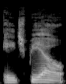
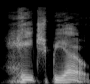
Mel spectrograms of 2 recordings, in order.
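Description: First: The letter H starts without an h sound. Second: The letter H starts with an added h sound. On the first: "instead of HBO" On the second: "a lot of people in Britain say HBO"

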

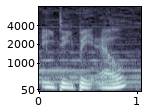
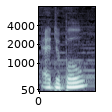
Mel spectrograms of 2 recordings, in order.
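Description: First: It is not said like the word edible. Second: It is said like the word edible. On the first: The speaker calls it right. "it's pronounced edbl" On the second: The speaker calls it wrong. "I was pronouncing it edible"

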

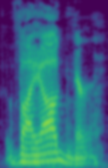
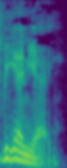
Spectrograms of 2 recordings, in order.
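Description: First: The word is pronounced literally, letter by letter. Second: The word is pronounced differently from its spelling. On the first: The speaker calls it wrong. "it looks like the word should be pronounced Viognier" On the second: The speaker calls it right. "but it's Viognier"

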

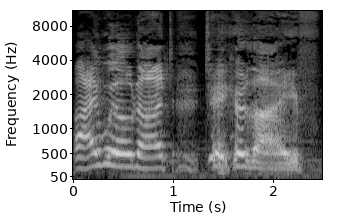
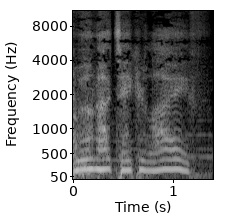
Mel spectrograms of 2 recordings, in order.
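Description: First: It is said loudly and dramatically. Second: It is said quietly and reined in.

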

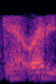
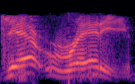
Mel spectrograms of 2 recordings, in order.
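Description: First: It is said in a creepy, ominous tone. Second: It is said in an upbeat, excited tone. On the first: The speaker calls it wrong. "She kind of was creepy the way she said, get ready. It's not get ready" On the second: The speaker calls it right. "It's get ready"

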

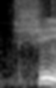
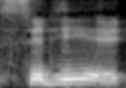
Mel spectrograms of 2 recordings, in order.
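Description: First: The word is said as one syllable. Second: The word is said with two syllables. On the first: The speaker calls it right. "Pronounced like she" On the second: The speaker calls it wrong. "Is that pronounced correctly?"

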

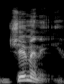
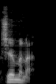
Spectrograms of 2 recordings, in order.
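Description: First: The last syllable ends in an 'ee' sound. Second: The last syllable ends in an 'eye' sound. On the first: This is how it was said back then. "it's Jiminy" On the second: This is how it is usually said today. "not Gemini"

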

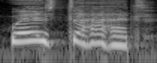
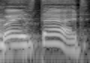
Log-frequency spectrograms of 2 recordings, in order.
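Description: First: It is said in a serious, sad tone. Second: It is said in a casual, offhand tone.

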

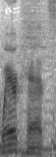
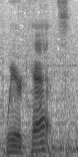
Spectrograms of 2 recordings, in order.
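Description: First: 'Weer' is said like 'were' in werewolf. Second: 'Weer' is not said like 'were' in werewolf. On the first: The speaker calls it right. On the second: The speaker calls it wrong.

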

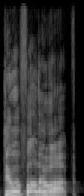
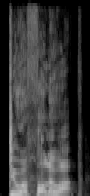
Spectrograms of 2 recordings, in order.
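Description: First: It is said in a mild, friendly way. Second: It is said forcefully, like a demand.

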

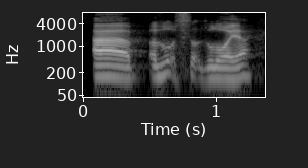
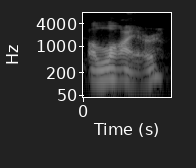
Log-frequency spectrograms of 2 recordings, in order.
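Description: First: The word sounds like 'lawyer', with 'loy'. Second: The word sounds like 'liar', with 'lie'. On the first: It is the speaker's own usual pronunciation. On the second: It mimics another person's pronunciation.

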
